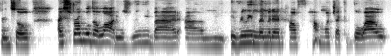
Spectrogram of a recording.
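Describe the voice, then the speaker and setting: Speaking in a mid-range voice, this woman guests on a podcast and shares her path as a brand founder, a Ghana-born Torontonian. She comes across as candid and earnest, quick to laugh. There is no room sound, and the audio quality is poor.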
